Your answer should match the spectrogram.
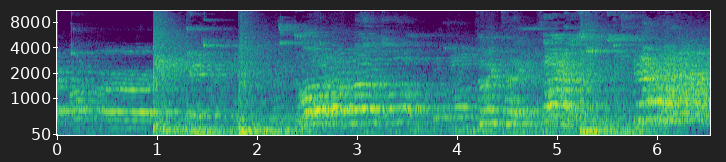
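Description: A volleyball being hit during a rally in a gym: sharp slaps of the ball about a second in and again just under two seconds in, with players' shouted calls between them, and another hit near the end.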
